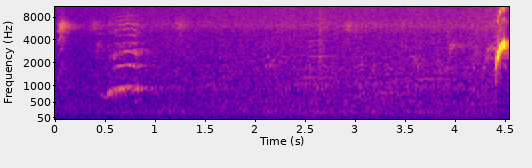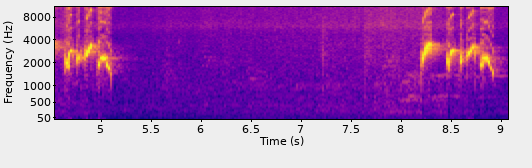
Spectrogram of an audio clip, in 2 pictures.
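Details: Red-whiskered bulbul song, Thailand, played for training or to make birds lively: after a faint chirp early on, two short, loud, warbled phrases come roughly four seconds apart against quiet background.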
